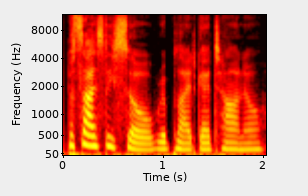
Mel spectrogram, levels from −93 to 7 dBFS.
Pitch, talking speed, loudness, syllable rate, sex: 175 Hz, 120 wpm, -20 LUFS, 5.0 syllables/s, female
